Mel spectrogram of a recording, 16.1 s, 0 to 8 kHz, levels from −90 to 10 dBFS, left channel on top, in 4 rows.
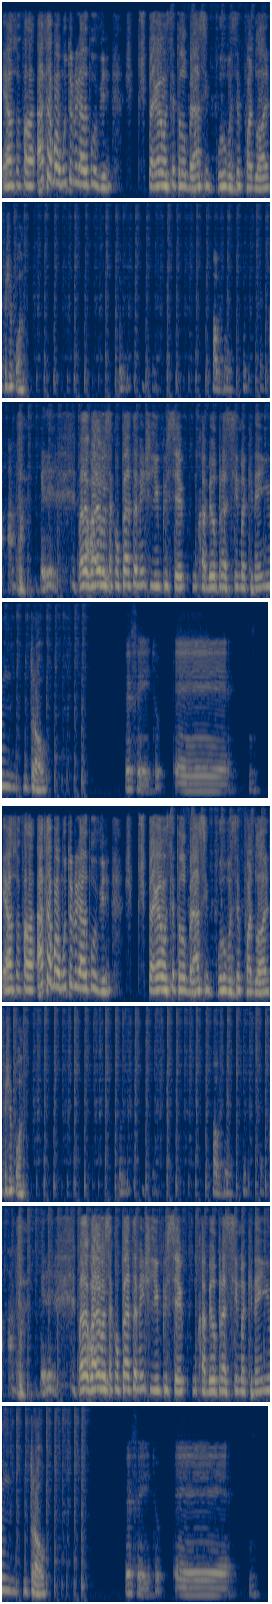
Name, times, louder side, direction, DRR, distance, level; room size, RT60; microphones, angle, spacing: voice 1, 0.0-4.4 8.2-8.4 8.8-12.7, right 2 dB, 30° right, 0.3 m, -31 dB
sound 1, 2.5-13.4, right 9 dB, 90° right, 0.7 m, -47 dB
voice 2, 8.1-8.9 9.3-9.7 13.9-15.9, right 1 dB, 35° left, 0.9 m, -42 dB
2.6 x 2.4 x 3.6 m
head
